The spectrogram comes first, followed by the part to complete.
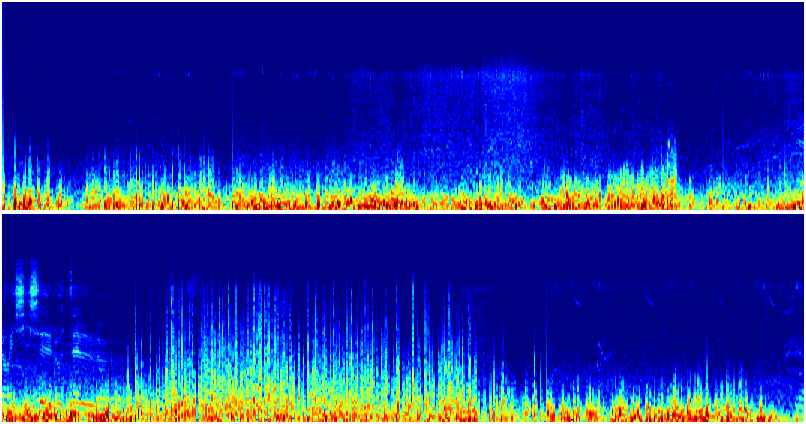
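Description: Wind buffeting a phone's microphone outdoors: a loud, steady low rumble that never lets up.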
